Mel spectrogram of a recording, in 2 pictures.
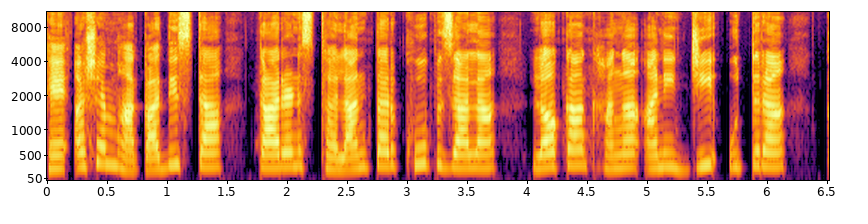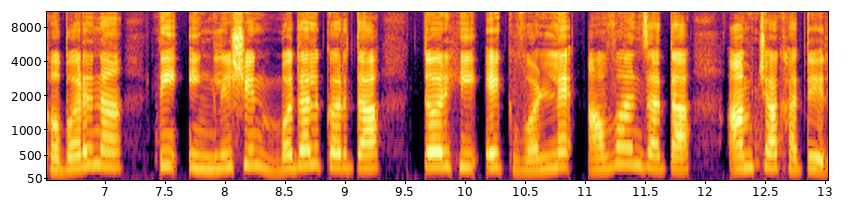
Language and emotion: Goan Konkani, neutral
